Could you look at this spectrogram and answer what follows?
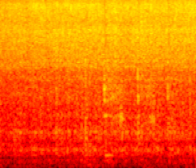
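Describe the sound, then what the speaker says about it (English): Chopped vegetables sweat and sizzle steadily in a hot pan for lasagna filling, a constant close hiss with occasional faint stirring taps, no talking. "So we have the veggies cooking and sweating."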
